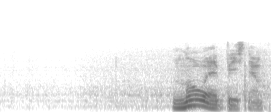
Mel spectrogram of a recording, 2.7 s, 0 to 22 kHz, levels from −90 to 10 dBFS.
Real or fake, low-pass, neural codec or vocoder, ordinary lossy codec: real; 5.4 kHz; none; none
